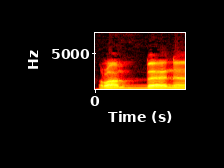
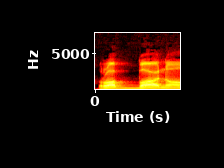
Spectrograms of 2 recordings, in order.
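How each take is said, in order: First: The final vowel is thin, with a narrow mouth. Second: The final vowel is broad, with a wide-open mouth. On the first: The speaker calls it right. "Dia mestilah Rabbana na" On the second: The speaker calls it wrong. "jangan nganga mulut luas... itu tak mau"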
